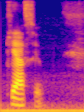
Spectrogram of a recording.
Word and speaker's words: Kiasu: So you say the word together kia and sue. Kiasu.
